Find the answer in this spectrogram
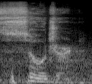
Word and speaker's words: sojourn: yes it is old uh how do you pronounce this word let me see Ah that's sojourn it means to stay for a while this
